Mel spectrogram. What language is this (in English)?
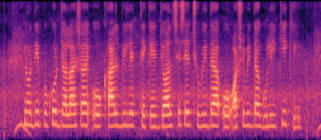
Bangla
